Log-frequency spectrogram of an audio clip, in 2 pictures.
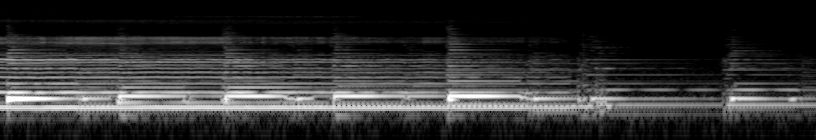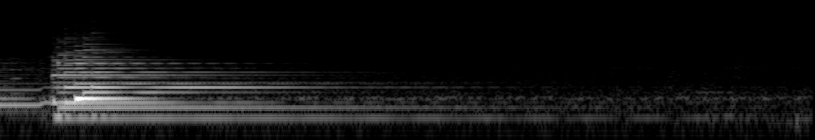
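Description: Acoustic guitar playing the closing bars of a song: single picked notes about once a second over a ringing chord, then a few more spaced notes, the last one about nine seconds in, ringing out and fading to near silence.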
